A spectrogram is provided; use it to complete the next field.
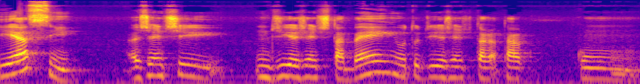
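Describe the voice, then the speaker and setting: A woman's fairly low voice shows ordinary pitch variation. She speaks at a very slow pace, with long, frequent pauses. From Brazil, Rio de Janeiro state. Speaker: church member sharing health testimony. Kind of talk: testimony. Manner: halting, with fillers and repetitions.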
